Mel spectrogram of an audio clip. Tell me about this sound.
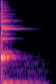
Music > Solo percussion
MUSCTnprc-Blue Snowball Microphone, CU Agogo Bells, Muted, Single Low Note Nicholas Judy TDC
A single, low muted agogo bell note.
